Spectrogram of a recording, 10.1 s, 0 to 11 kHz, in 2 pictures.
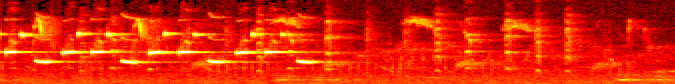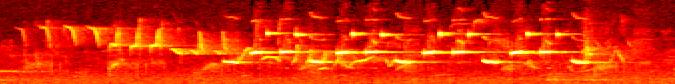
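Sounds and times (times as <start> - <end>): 
great tit singing clear repeated high notes: 0.0 - 2.6, 6.5 - 9.9
jumble of other birdsong: 0.0 - 10.1.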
